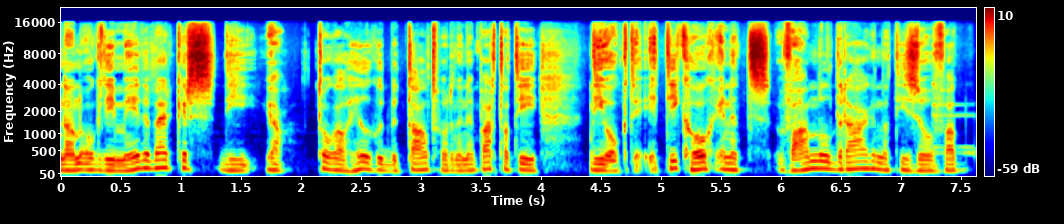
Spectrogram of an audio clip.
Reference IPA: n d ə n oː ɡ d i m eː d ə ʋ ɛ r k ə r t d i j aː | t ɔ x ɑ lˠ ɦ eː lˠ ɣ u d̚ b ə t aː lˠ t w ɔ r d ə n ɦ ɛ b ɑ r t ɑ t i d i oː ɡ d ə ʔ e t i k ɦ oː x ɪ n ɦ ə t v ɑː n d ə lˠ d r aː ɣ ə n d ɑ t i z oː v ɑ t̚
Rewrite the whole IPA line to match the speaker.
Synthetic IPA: n d ɑ n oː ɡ d i m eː d ə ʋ ɛ r k ə r s d i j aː | t ɔ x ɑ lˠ ɦ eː lˠ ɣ u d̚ b ə t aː lˠ t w ɔ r d ə n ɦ ɛ b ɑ r t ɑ t i d i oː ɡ d ə ʔ e t i k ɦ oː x ɪ n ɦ ə t v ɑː n d ə lˠ d r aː ɣ ə n d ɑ t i z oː v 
